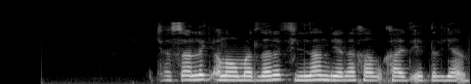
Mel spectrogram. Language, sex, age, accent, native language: Uzbek, male, 18-24, Namangan, Uzbek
